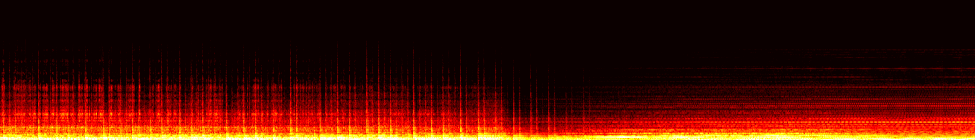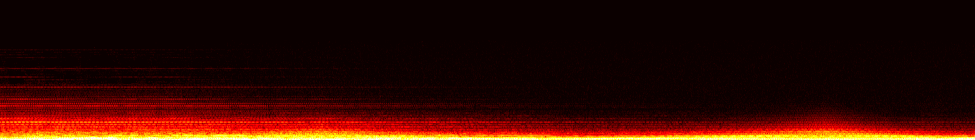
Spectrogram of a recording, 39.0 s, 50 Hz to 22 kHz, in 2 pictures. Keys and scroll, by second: 2.6 3, 7.9 ], 12.8 ], 14.6 4, 17.1 4, 17.7 2, 18.7 ], 24.8 ], 26.5 ], 28.8 5, 32.6 3, 36.3 ].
